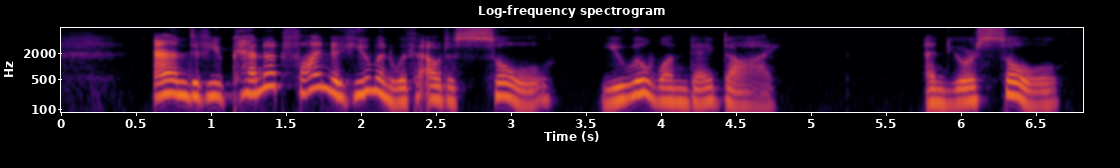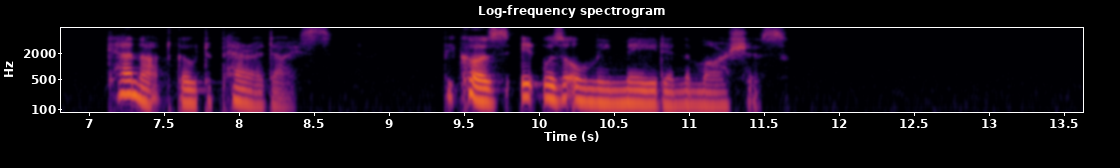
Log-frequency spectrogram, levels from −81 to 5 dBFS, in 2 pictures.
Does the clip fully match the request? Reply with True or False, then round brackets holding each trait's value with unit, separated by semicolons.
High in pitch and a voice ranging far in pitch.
False (160 Hz; 6.4 semitones)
